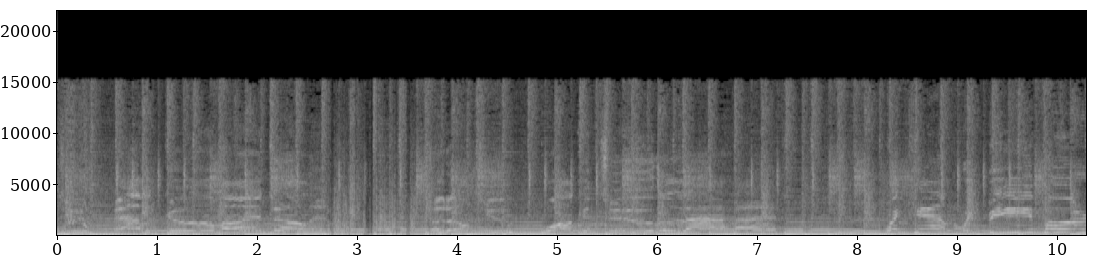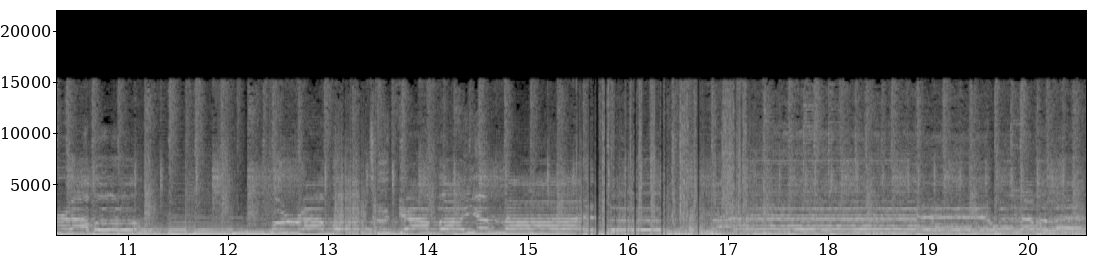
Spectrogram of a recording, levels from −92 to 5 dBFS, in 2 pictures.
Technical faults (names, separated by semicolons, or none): loose connector crackle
